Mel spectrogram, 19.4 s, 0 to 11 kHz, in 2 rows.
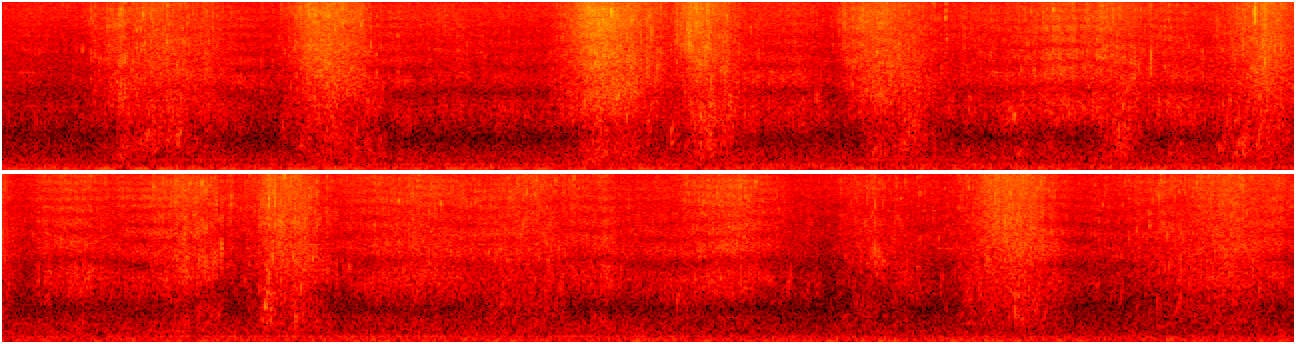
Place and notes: {"title": "Neutral Bay, NSW - Neutral Bay Wharf Beach", "date": "2015-12-22 21:22:00", "description": "Recorded using a pair of DPA 4060s and Earthling Designs custom preamps into an H6 Handy Recorder", "latitude": "-33.84", "longitude": "151.22", "altitude": "7", "timezone": "Australia/Sydney"}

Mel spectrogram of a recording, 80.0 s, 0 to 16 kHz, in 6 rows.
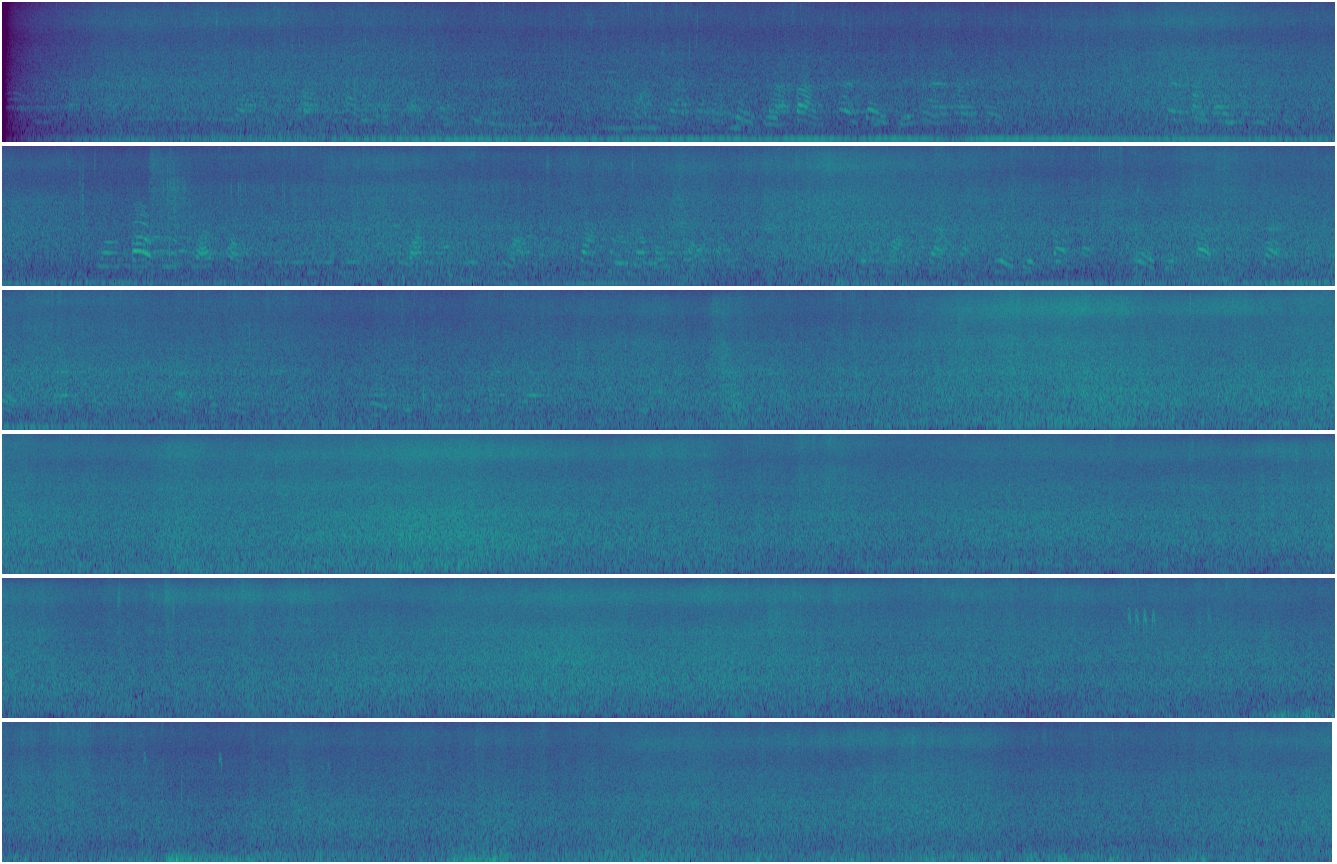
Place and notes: {"title": "Koto island, Lanyu Township - In the beach", "date": "2014-10-29 17:30:00", "description": "In the beach, Sound of the waves, Tribal broadcast message\nZoom H2n MS +XY", "latitude": "22.03", "longitude": "121.55", "altitude": "10", "timezone": "Asia/Taipei"}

